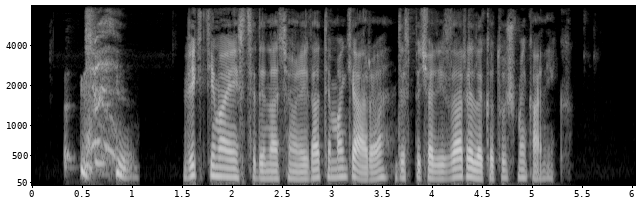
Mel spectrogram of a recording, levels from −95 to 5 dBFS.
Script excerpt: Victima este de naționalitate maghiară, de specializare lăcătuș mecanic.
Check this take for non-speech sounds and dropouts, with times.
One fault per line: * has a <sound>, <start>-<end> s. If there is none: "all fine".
* has a sneeze, 0.3-1.1 s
